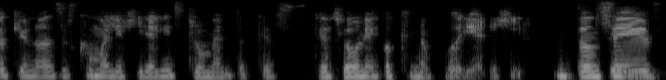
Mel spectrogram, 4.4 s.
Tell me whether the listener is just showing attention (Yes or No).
Yes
